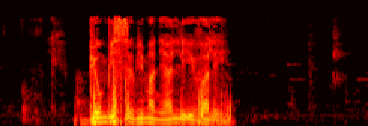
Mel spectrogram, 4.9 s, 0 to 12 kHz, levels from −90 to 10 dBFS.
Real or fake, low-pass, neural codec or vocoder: real; 7.2 kHz; none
